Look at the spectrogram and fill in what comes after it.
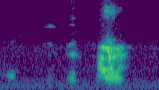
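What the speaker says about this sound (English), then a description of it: "I don't even know if these dogs are barking at" A couple of short soft yips followed by one louder bark, close by, with silence between.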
